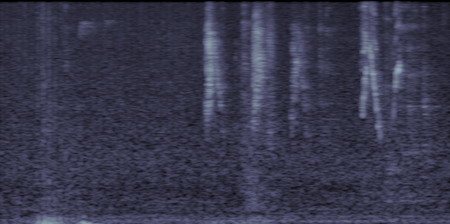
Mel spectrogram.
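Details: Two caged pet budgies, male and visiting female, calling to each other at night; a thump, then a cluster of sharp chirps and scratchy warbles, with faint fluttering.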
